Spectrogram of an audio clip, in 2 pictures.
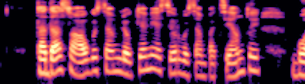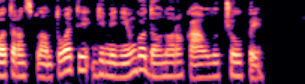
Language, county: Lithuanian, Šiauliai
